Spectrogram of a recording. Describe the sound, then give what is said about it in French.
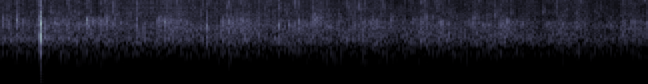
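An audience claps steadily throughout, a dense patter of many hands at moderate volume, opening with one sharp, louder clap. “On peut s'applaudir, s'il vous plaît, vraiment.”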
